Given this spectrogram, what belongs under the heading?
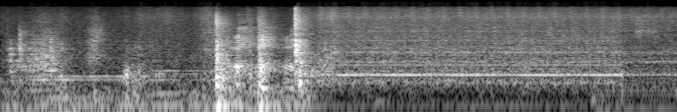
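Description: A belt sander grinds down an assembled epoxy puzzle, a steady motor drone punctuated early by a few knocks and clunks as the piece is handled.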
